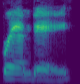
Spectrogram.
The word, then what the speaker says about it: Brandei: It It's pronounced Brandeise because, you know, is it Brandeise?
